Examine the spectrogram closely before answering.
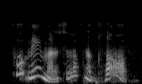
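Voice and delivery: high, fast, startled; shocked at the time; surprised. Real, not acted. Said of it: "What time is it?".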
